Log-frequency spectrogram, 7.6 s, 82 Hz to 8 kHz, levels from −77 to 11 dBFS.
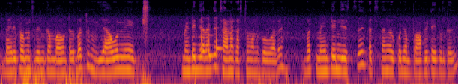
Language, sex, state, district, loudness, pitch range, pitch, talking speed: Telugu, male, Andhra Pradesh, Guntur, -17 LUFS, 155-170 Hz, 165 Hz, 180 wpm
